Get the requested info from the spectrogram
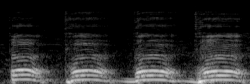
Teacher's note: ಹಲ್ಲಿನ ನಡುವೆ ಬರ್ತಾವೆ ಎಲ್ಲವೂ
